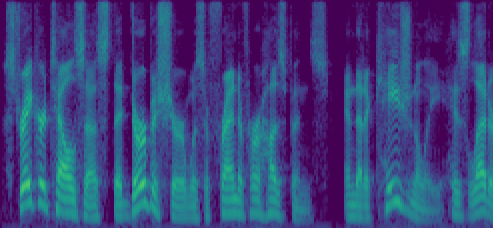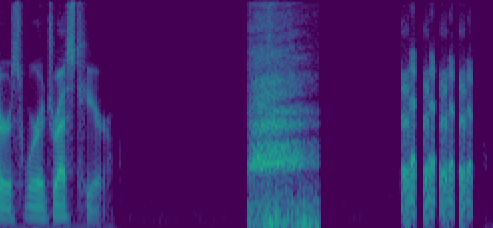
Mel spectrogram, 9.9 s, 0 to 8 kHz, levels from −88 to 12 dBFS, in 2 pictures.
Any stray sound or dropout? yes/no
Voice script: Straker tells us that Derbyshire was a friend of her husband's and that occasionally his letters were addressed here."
yes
